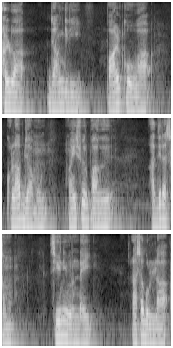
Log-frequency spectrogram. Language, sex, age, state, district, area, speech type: Tamil, male, 18-30, Tamil Nadu, Tiruchirappalli, rural, spontaneous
